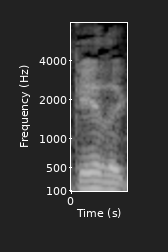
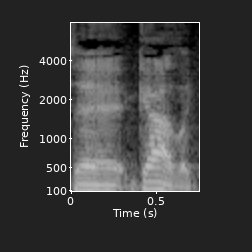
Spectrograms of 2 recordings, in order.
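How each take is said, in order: First: It does not sound like garlic without R. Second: It sounds like garlic without the R. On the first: This is how people over here say it. "as people refer to it over here" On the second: This is how people back home say it. "but back home it's Gaelic"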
